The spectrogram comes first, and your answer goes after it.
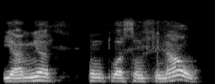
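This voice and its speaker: Male participant with a cold, dark and mellow voice, casual and earnest. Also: fairly high pitch, steady tone, normal speed. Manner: casual, earnest, ends phrases with "sabe?". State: congested from a cold, voice breaking. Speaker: participant asking questions. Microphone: video call.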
